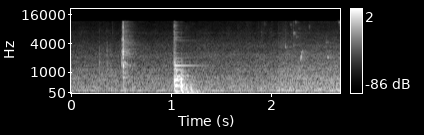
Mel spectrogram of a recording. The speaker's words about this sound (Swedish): Oj, det åker ner kräftstjärtar.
